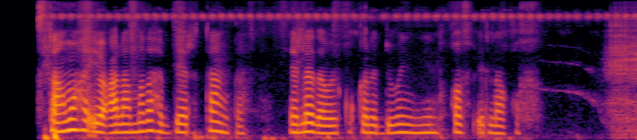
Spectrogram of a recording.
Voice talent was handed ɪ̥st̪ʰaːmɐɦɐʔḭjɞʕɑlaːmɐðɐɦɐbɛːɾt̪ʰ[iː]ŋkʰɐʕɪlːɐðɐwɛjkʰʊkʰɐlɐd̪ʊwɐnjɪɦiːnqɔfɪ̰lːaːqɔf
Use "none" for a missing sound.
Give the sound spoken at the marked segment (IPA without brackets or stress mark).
aː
